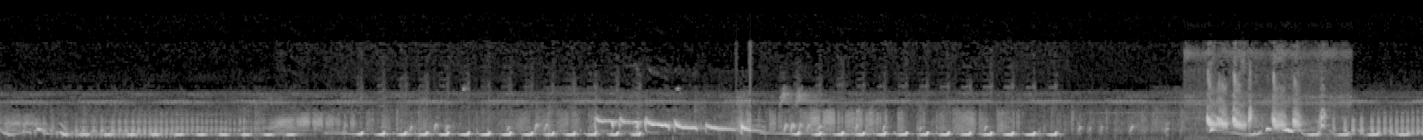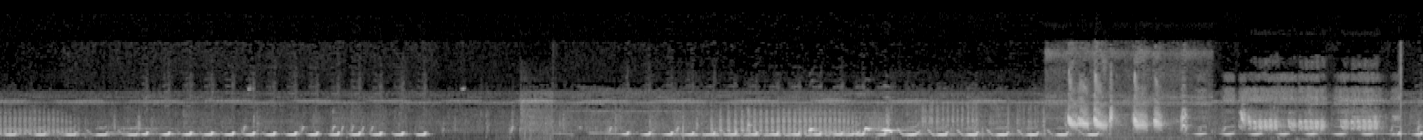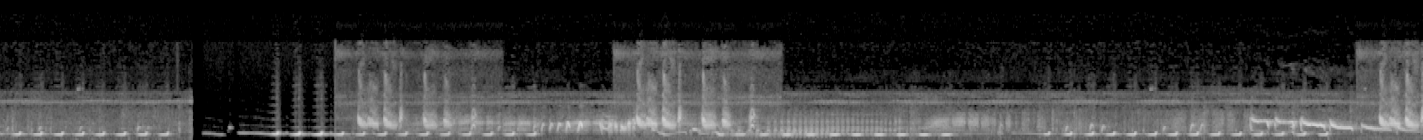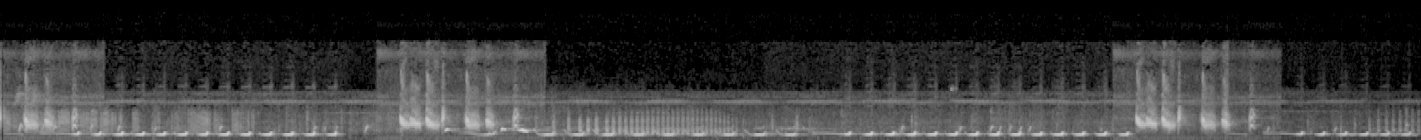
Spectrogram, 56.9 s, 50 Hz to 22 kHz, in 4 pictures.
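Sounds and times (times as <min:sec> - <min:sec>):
rapid piping bird notes: 0:00.0 - 0:56.9
bird chirps and squeaky calls: 0:31.8 - 0:36.8, 0:40.9 - 0:44.3, 0:46.7 - 0:49.8, 0:54.0 - 0:55.5.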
